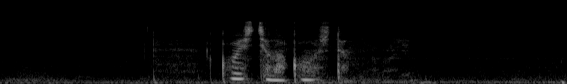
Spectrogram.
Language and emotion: Russian, sad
